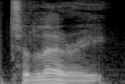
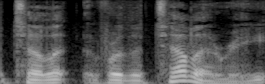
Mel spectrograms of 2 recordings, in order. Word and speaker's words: Teleri: I was trying so badly to make that second syllable sound like the A instead of an Right. It's hard. It is hard. For the Teleri in Alqualande had seen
